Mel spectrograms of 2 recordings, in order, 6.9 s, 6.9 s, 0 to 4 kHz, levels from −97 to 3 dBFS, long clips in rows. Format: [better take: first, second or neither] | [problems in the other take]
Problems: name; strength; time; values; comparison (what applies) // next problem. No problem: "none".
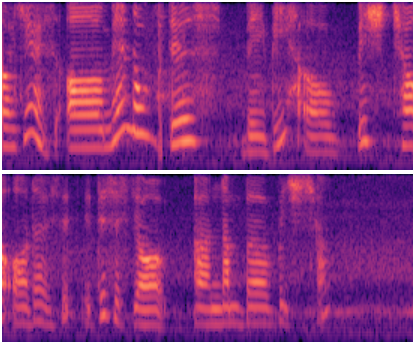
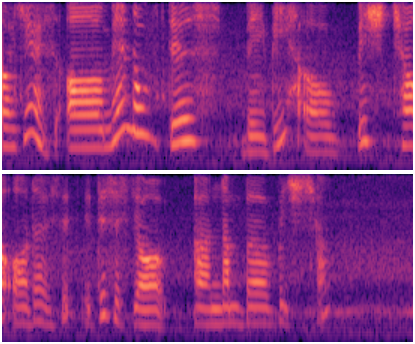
second | background sound (Coin (dropping)); 18 dB below the speech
